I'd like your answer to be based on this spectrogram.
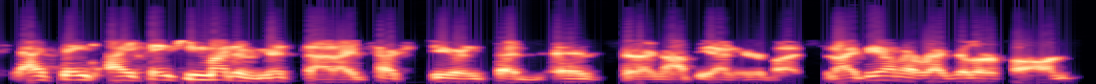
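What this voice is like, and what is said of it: Slightly hoarse voice. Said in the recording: “I'm a little hoarse because I've been doing a lot of talking these days.”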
